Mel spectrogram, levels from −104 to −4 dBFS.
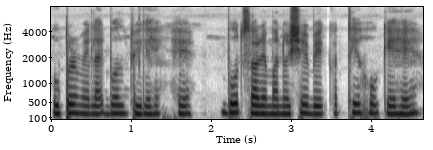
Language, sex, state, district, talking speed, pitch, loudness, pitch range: Hindi, female, Arunachal Pradesh, Longding, 165 wpm, 210 Hz, -17 LUFS, 205-225 Hz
